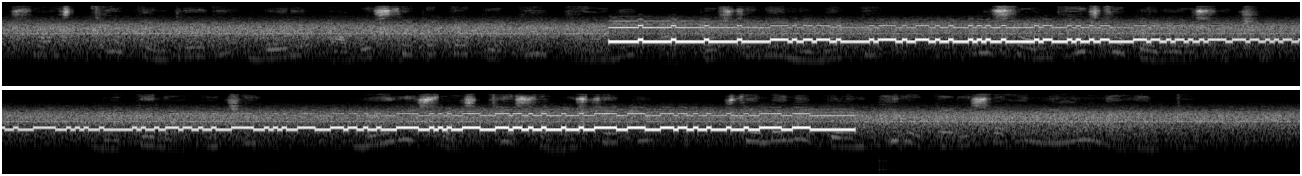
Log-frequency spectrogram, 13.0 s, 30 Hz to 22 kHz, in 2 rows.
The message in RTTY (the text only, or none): EA6BFV DE S56F 569 569 159 159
